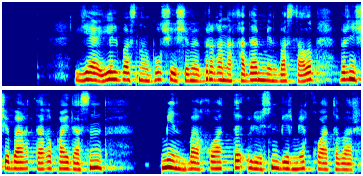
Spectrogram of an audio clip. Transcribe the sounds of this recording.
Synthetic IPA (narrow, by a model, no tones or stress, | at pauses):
jæje̞lbɑsənəɴbʊlˠʃe̞ʃɪmɪbɪɾʁɑnɑqʰɑd̪ɑmːe̞nbɑst̪ɑlˠəpbɪɾneʃe̞bɑʁət̪ːɑʁəpʰɑjd̪ɑsə | me̞nbɑqʰʊwɑt̪ːəʔʏle̞sɪnbe̞ɾme̞qʰʊɑt̪əbɑɾ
